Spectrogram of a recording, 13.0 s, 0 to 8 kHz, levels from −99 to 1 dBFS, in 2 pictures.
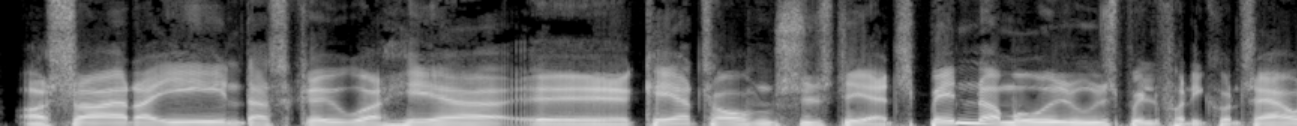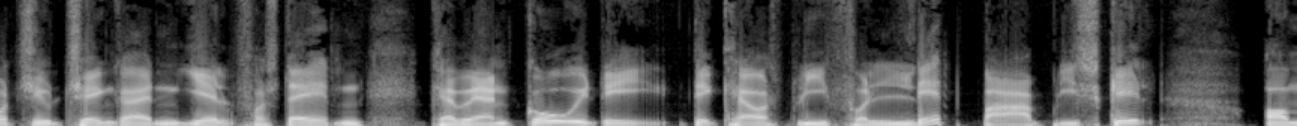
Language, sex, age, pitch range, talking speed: Danish, male, 60-79, 100-140 Hz, 205 wpm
